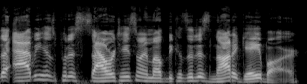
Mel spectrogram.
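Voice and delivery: ordinary talk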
